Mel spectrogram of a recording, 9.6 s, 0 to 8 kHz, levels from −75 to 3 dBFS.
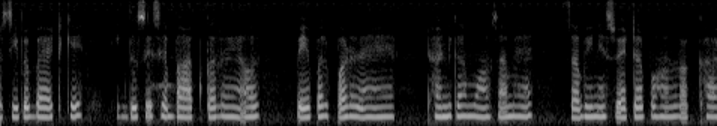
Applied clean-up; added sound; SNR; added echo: none; none; none; none.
